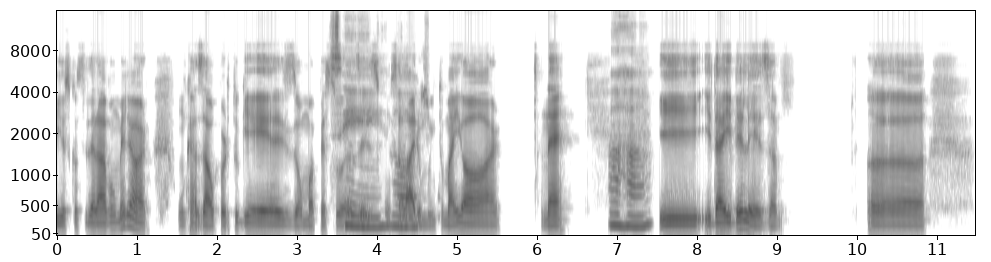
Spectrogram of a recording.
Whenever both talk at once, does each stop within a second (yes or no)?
no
